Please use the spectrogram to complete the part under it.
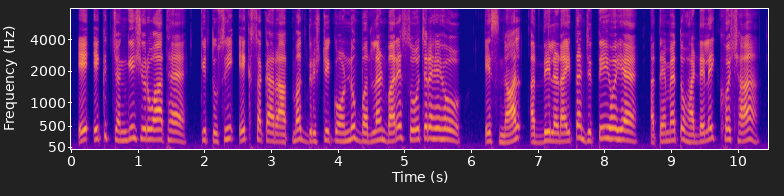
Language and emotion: Punjabi, happy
